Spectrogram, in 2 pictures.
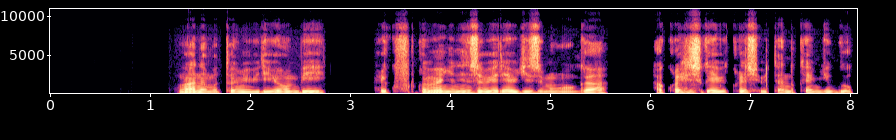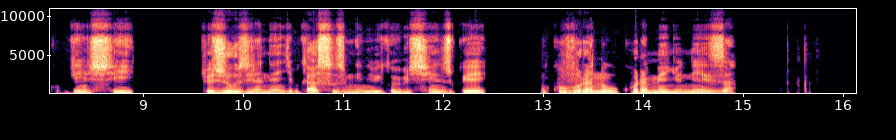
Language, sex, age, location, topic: Kinyarwanda, male, 25-35, Kigali, health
